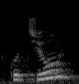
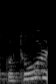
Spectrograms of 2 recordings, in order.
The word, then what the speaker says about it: Couture: اعمل معكم ريفيو على الهوت كوتيور او الهوت كوتور زي ما بتتنطق يعني سيبكوا من المسميات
